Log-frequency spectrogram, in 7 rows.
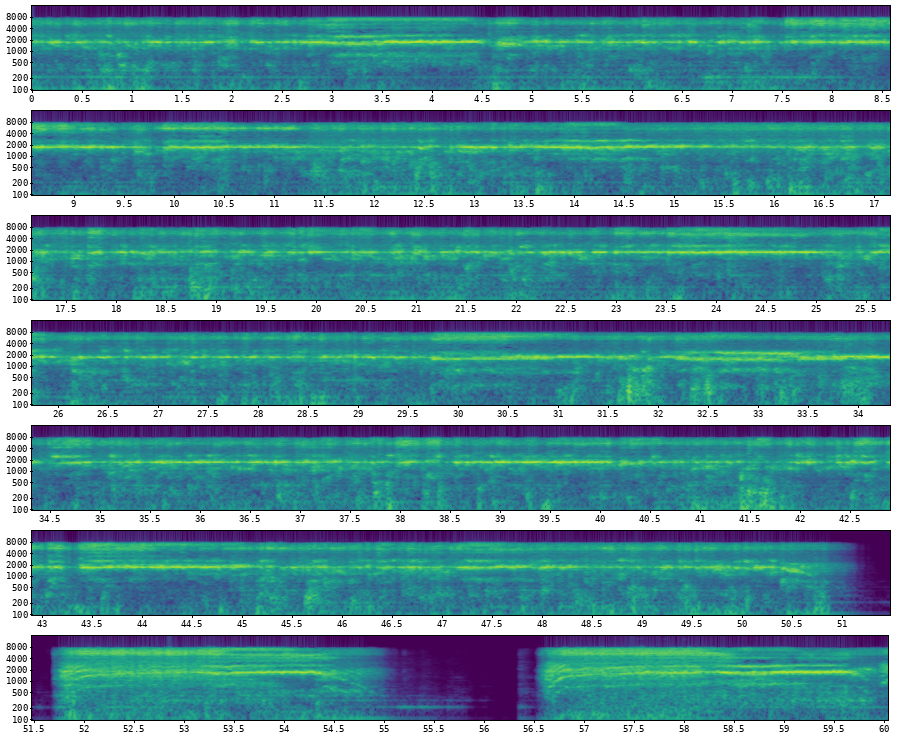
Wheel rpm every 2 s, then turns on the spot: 230, 230, 230, 230, 230, 230, 230, 230, 230, 230, 230, 230, 230, 240, 230, 230, 220, 230, 230, 230, 230, 230, 230, 230, 230, 80, 190, 70, 100, 210.
none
